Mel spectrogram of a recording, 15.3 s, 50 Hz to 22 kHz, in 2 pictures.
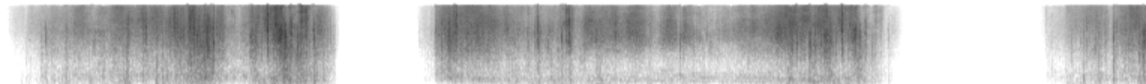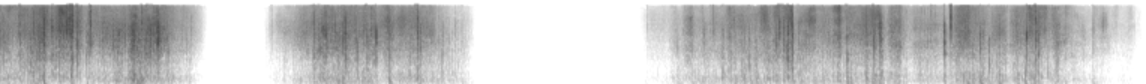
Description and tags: Handling a turning pages of a newspaper or journal.
Focusrite 2i2 3rd GEN
Sennheiser MKH50
news, read, magazine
